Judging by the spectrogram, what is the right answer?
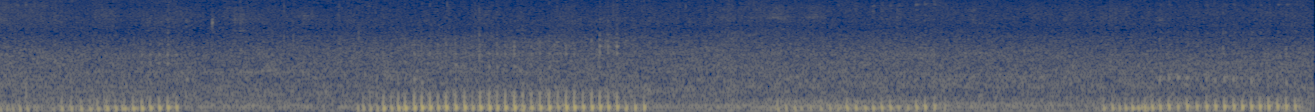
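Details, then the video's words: Anju, a captive Amur leopard, purrs in rhythmic, low vibrating bursts of about a second each, broken by short quiet breaths in between, against a faint background hiss. "Amur Leopard "Anju" Purrs"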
